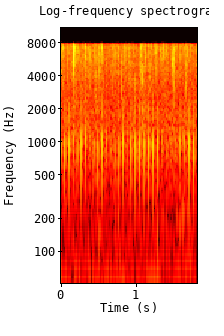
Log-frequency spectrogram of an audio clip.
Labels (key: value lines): label: biophony, rattle
recorder: SoundTrap 500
